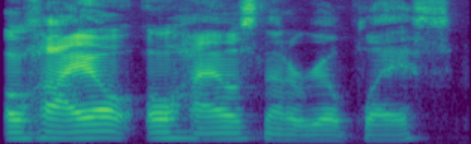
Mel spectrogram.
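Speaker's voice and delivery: ordinary delivery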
